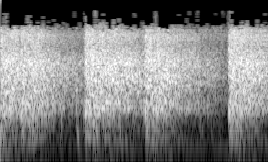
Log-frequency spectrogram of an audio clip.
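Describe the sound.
Rifle gunfire in a Western radio drama as riders shoot at the heroes: three sharp, abrupt reports, each decaying slowly, set against a loud, constant rushing hiss.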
